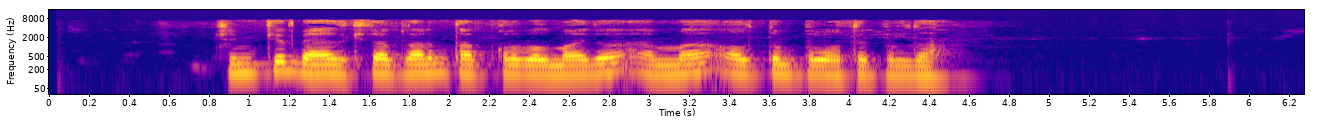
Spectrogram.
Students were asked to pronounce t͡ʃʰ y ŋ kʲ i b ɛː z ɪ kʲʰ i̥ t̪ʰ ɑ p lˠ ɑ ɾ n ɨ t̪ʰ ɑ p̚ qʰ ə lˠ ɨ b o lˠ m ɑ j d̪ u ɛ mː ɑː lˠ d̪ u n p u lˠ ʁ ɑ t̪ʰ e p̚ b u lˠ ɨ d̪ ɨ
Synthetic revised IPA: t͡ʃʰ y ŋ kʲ i b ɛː z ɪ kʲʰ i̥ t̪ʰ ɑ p lˠ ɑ ɾ n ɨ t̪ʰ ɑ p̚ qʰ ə lˠ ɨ b o lˠ m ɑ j d̪ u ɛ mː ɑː lˠ t̪ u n p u lˠ ʁ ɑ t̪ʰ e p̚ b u lˠ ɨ d̪ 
